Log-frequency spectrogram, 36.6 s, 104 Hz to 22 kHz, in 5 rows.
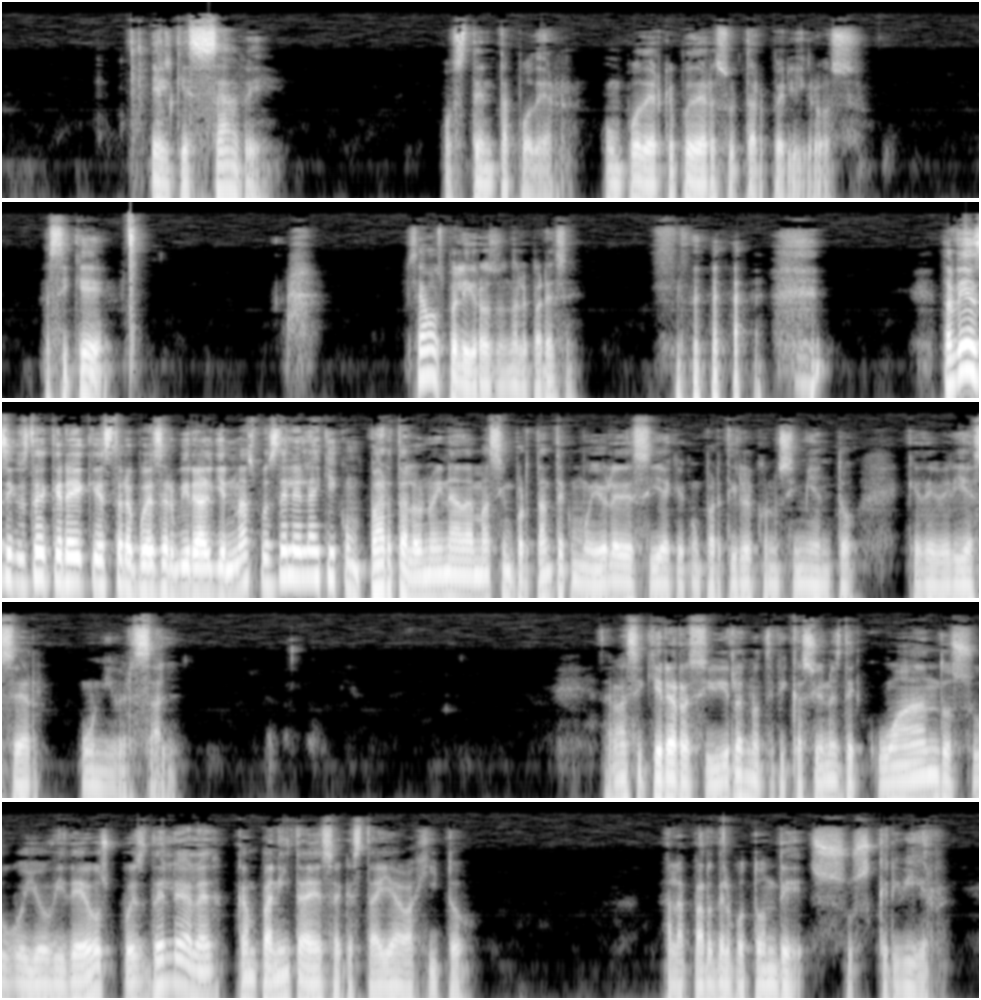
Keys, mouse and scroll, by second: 0.1 middle click, 1.5-2.5 drag, 2.6 ctrl+z, 3.0-8.3 ctrl+drag, 8.5 click, 10.2-11.4 drag, 11.5 click, 12.4-14.4 drag, 14.8-23.7 drag, 25.1-27.9 drag, 28.2-31.3 drag, 31.7-36.6 drag.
